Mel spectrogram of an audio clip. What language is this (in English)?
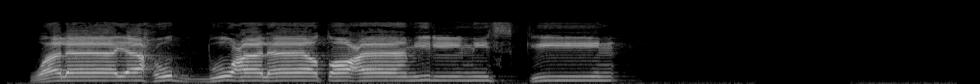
Arabic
